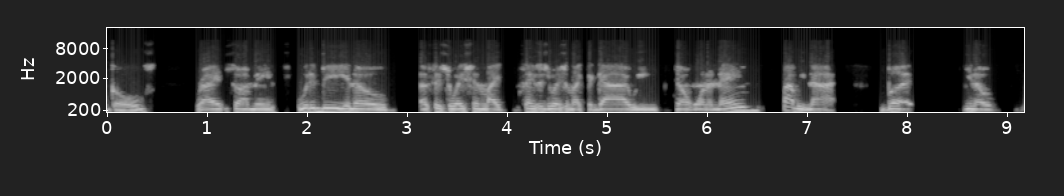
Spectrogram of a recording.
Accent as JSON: {"language": "English", "region": "Mississippi", "country": "United States", "said": "I'm from Mississippi."}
